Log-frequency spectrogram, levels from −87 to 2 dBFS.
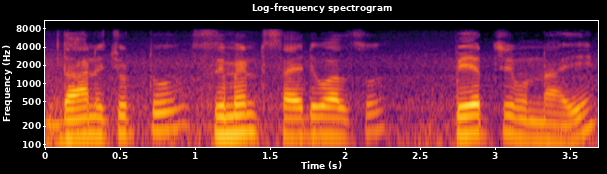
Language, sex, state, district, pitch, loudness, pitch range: Telugu, male, Telangana, Mahabubabad, 140 Hz, -17 LUFS, 130-150 Hz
